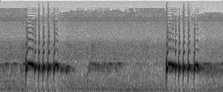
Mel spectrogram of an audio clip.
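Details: Local zebra dove, described as a lively singer, giving two bursts of rapid pulsed cooing notes, each a quick stuttered series of about six beats near one pitch, with softer drawn-out coos between and a low background hum.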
